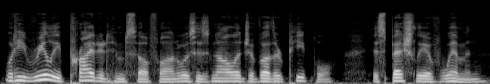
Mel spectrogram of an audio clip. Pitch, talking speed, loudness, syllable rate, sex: 140 Hz, 185 wpm, -17 LUFS, 5.7 syllables/s, male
